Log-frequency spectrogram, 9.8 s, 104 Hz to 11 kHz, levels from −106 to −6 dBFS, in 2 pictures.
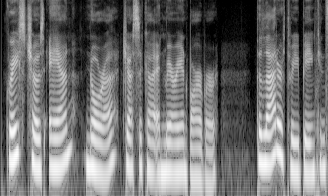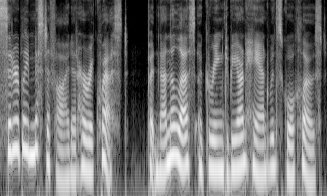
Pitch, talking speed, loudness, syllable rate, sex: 205 Hz, 165 wpm, -19 LUFS, 5.7 syllables/s, female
